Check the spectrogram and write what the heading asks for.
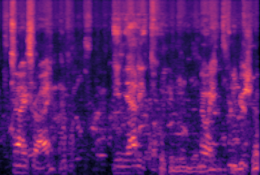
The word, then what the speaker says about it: Iñárritu: And I think Iñárritu, you have to say his name right. There was an accent on the thing. Can I try? Iñárritu.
